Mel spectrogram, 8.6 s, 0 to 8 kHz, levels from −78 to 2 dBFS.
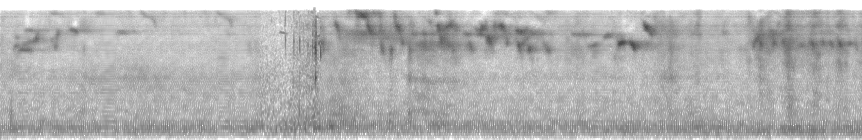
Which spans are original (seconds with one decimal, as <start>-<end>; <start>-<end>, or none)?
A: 2.6-3.2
